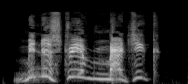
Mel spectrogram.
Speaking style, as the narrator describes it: bellowed Uncle Vernon

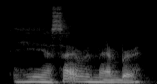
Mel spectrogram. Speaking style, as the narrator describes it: he answered sadly

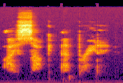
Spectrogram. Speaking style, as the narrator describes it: Shitty whispers

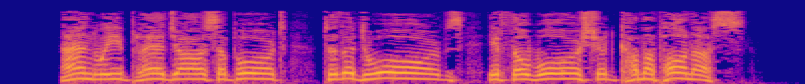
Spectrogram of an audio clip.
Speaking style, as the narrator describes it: Elistan shouted

